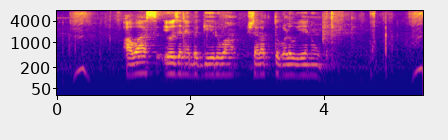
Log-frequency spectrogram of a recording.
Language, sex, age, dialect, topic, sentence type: Kannada, male, 46-50, Central, banking, question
